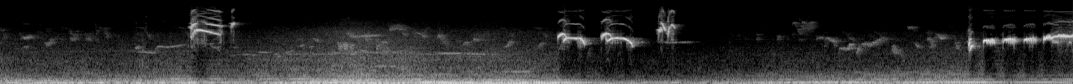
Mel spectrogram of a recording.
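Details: Orange-headed thrush, a kept songbird from northern Bali, giving scattered loud high whistled phrases: a sharp burst at two seconds, a cluster of ringing notes around six seconds, and a rising trill near the end, with low hum.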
